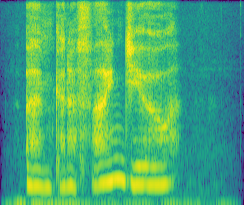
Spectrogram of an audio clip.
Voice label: Female I M Gonna Find You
